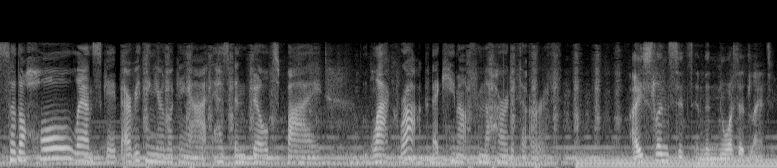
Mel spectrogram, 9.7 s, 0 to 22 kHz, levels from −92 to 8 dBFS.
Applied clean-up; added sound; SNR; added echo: none; Dog; 20 dB; none.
